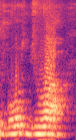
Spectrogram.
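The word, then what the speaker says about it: bourgeois: এবার কিছু আমরা র্যান্ডম ওয়ার্ড পেয়ে যাব যেখানে কোনো ফর্মুলা মানে না, যেমন হচ্ছে এটার এই শব্দটির উচ্চারণ হচ্ছে বোরজুয়া, এই ক্ষেত্রে কিন্তু এস এর উচ্চারণ বা প্রনাউন্সিয়েশন আসছে না, এটার উচ্চারণ হচ্ছে বোরজুয়া।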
